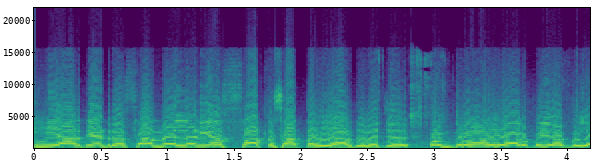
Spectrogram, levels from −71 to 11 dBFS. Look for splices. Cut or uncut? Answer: cut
